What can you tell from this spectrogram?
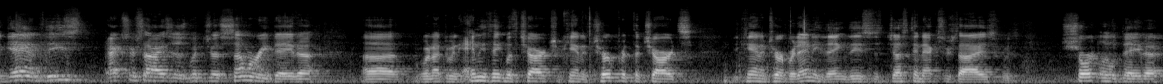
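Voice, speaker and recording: Amid audible room echo and noticeable background noise, a man talks at a moderate pace, his fairly high voice showing ordinary pitch variation. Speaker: university professor. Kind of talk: lecture. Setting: classroom.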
